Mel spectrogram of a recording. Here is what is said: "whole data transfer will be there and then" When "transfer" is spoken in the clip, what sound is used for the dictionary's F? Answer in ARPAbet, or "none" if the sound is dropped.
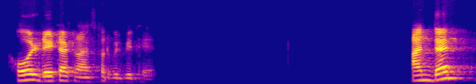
F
